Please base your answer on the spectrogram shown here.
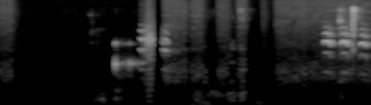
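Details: Common Moorhen giving sharp, abrupt high notes in two short bursts, with a man faintly speaking between them. It is played in a talk on identifying nocturnal migrants by sound, after Bar-tailed Godwit calls, as a surprisingly similar-sounding example.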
